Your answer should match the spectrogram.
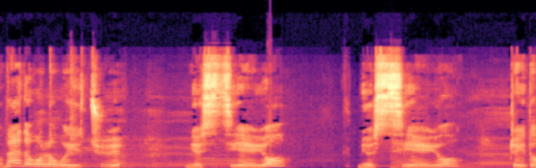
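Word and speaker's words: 몇시예요: 今天我们要学的一句是 몇 시 에 요， 몇 시 에 요，几点了的意思。这里的 예 在口语上可以读成 a a， 몇 시 에 요。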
